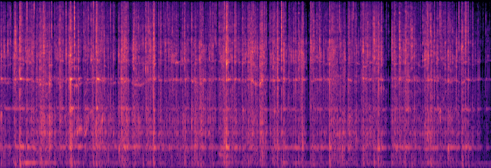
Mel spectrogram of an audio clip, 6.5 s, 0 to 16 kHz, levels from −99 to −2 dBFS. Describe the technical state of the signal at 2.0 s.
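At 2.0 s the sound comes through intact, with no audible fault at that point.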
